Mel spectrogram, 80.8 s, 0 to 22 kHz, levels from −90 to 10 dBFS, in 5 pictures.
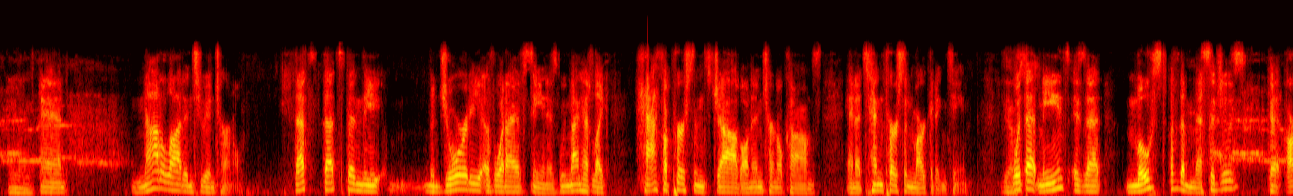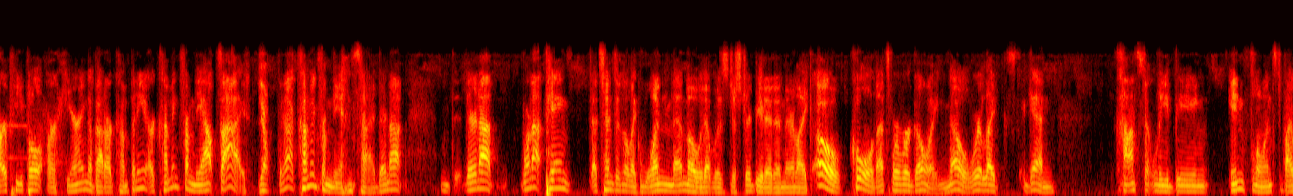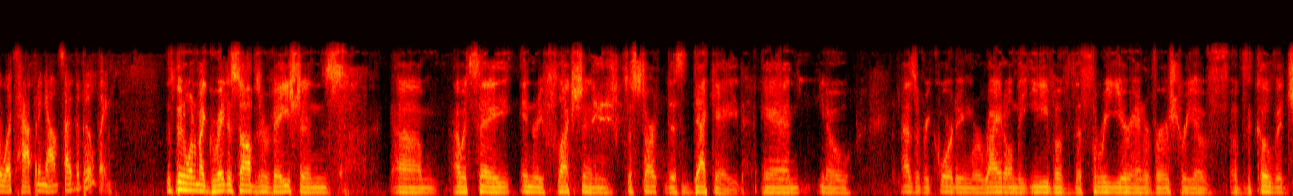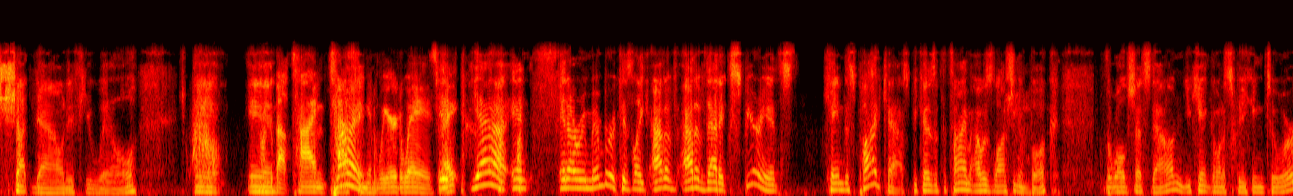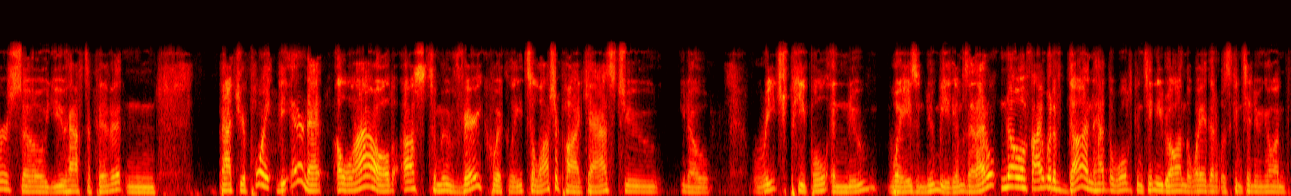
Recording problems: garbled, watery; badly; nothing above 7.5 kHz
animal sounds; noticeable; throughout; 20 dB below the speech

